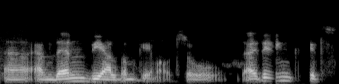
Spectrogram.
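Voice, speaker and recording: A man's voice: mid-range voice, measured pace, dry recording. A man with an Indian accent, a band musician recounting things casually in an interview. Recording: thin phone-like line, dry.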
